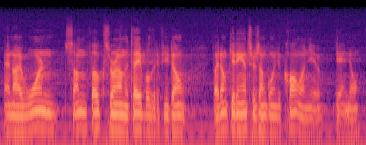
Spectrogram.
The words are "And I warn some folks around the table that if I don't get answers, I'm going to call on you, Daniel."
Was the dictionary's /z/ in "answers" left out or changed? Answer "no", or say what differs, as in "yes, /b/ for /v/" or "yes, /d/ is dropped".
no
